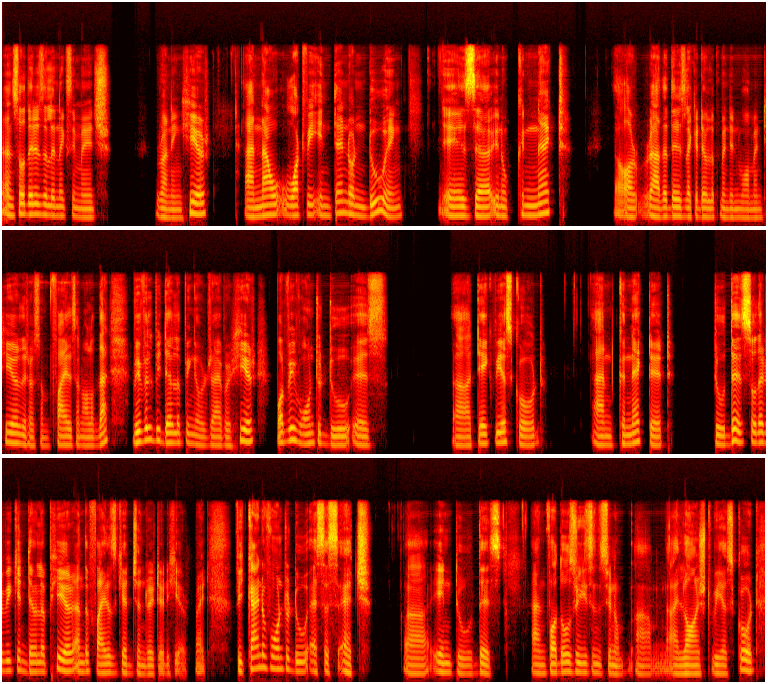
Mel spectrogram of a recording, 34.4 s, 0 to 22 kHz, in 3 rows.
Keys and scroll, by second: 33.2 BackSpace.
